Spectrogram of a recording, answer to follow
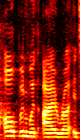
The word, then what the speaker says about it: Aira: will not open with IRA it says you do not have an app on your phone name so you have to say era I'm sorry Paul yeah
